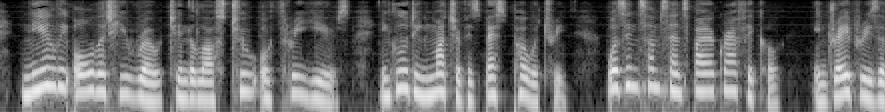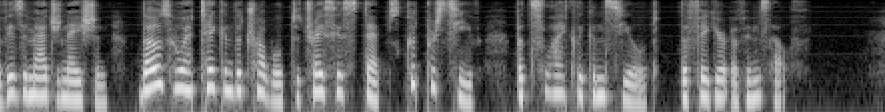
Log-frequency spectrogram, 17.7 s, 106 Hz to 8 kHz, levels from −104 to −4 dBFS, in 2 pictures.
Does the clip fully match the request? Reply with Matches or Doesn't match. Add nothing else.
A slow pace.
Doesn't match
